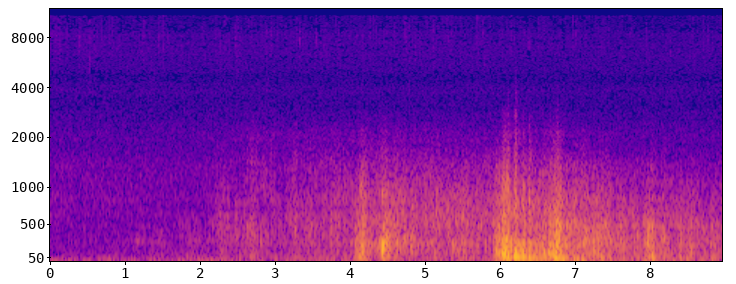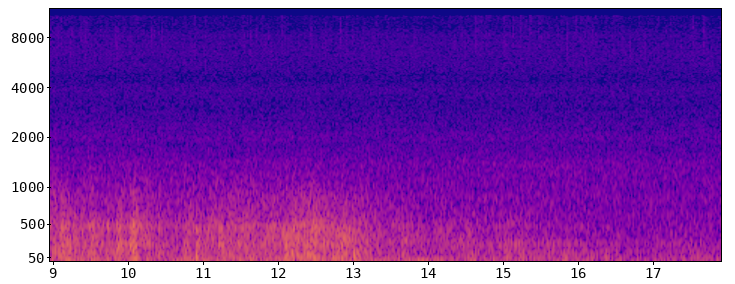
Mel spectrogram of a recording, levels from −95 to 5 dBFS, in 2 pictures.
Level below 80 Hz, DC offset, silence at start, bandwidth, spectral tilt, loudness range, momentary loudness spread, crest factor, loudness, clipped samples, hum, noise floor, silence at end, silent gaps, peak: -32 dBFS; under 0.1%; 0.05 s; 9.4 kHz; -10 dB/octave; 23 LU; 28 LU; 26 dB; -26 LUFS; under 0.1%; none; -52 dBFS; 1.5 s; none; -2 dBFS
